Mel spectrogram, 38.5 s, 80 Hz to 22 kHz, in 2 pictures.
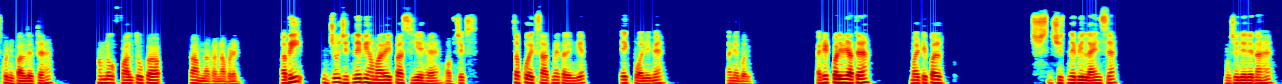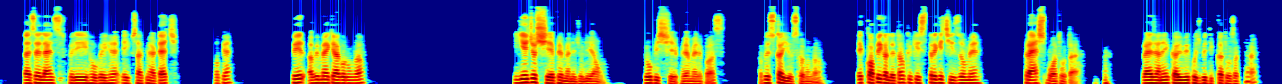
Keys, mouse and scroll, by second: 1.4 click, 6.3 click, 7.9 click, 9.8 click, 12.0 click, 13.6 click, 14.0 click, 18.1 click, 20.9 click, 22.6 click, 23.0 click, 24.2 click, 26.0 click, 26.8 click, 27.4 click, 27.7 click, 28.2 click, 28.9 click, 29.3 click, 29.8 click, 30.0 click, 30.7 middle click, 31.2 middle click, 31.8 click, 32.3 middle click, 33.5-34.7 shift+drag, 35.6 click, 36.6 shift+click.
